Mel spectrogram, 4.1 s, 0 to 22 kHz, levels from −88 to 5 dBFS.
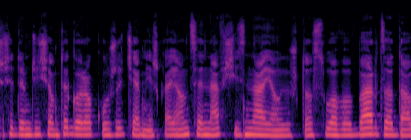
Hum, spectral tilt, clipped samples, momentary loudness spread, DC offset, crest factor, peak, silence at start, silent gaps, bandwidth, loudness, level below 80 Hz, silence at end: none; -6 dB/octave; under 0.1%; 5 LU; under 0.1%; 18 dB; -14 dBFS; 0 s; none; 13.5 kHz; -34 LUFS; -78 dBFS; 0 s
